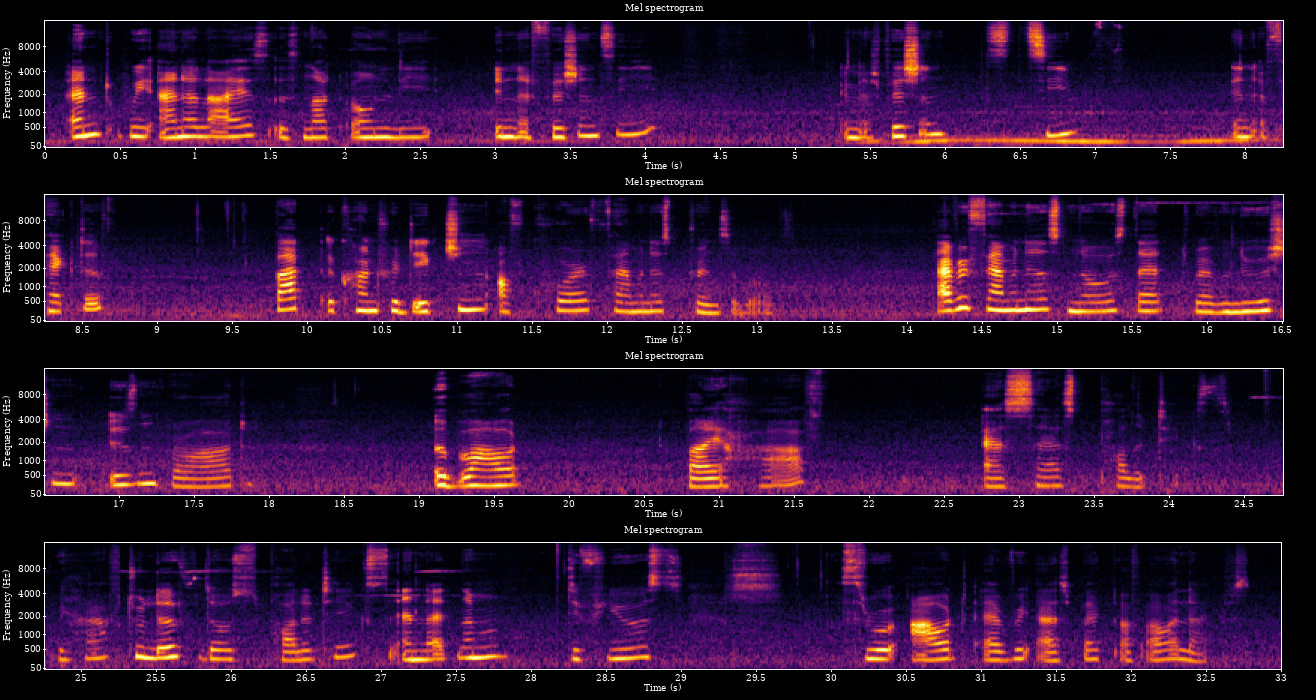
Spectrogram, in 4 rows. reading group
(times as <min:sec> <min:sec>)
0:00.0 0:07.1, 0:07.9 0:08.7, 0:09.6 0:13.2, 0:20.7 0:21.6, 0:22.8 0:32.8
